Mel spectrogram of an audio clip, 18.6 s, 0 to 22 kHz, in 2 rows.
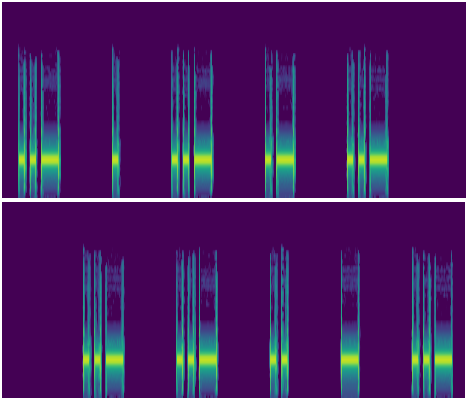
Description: Morse code, heard as a keyed tone, about 11 wpm, spaced as for 6 wpm, 800 Hz. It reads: UEUAU UUITU
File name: LEZIONI / 2 UHDN / 2 U ws 10wpm 2017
